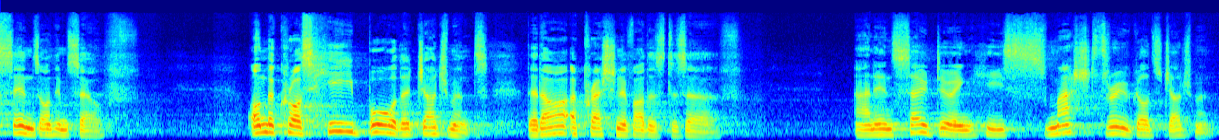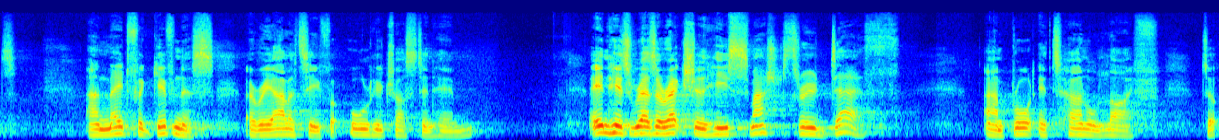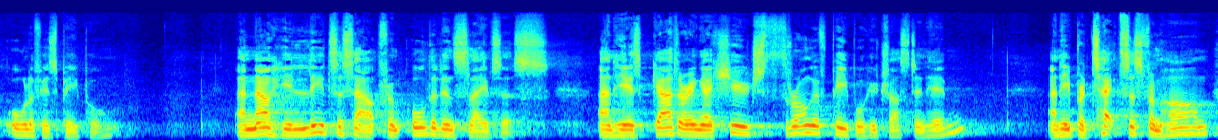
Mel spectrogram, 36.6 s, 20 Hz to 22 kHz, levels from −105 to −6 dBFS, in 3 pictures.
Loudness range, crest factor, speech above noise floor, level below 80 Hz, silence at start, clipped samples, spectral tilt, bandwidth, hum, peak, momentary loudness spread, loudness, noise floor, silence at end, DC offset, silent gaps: 7 LU; 20 dB; 41 dB; -80 dBFS; 0 s; under 0.1%; -4.5 dB/octave; 16 kHz; none; -14 dBFS; 16 LU; -34 LUFS; -75 dBFS; 0 s; under 0.1%; none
